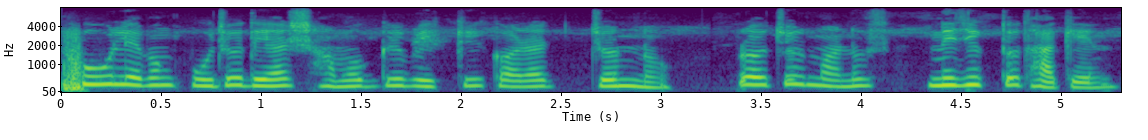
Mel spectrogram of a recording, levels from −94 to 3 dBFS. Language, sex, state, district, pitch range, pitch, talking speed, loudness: Bengali, female, Jharkhand, Jamtara, 215-260 Hz, 230 Hz, 135 wpm, -17 LUFS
